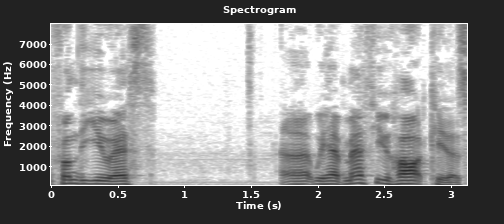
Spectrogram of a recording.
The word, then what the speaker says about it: Mathew Hartke: So on the line from the US, we have Mathew Hartke.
